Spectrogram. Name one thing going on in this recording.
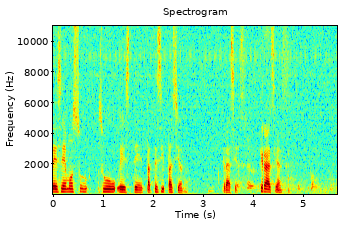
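A woman speaks brightly into a microphone, close and clear.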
